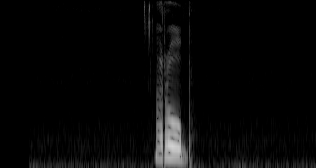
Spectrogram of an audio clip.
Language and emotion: Russian, neutral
